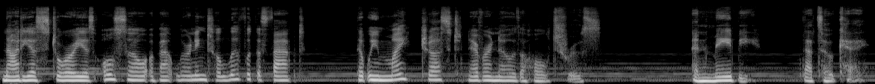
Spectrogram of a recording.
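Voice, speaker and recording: Podcast host, female, mellow low voice, measured and reflective delivery. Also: steady tone, faint music behind. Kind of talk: scripted intro then interview questions.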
